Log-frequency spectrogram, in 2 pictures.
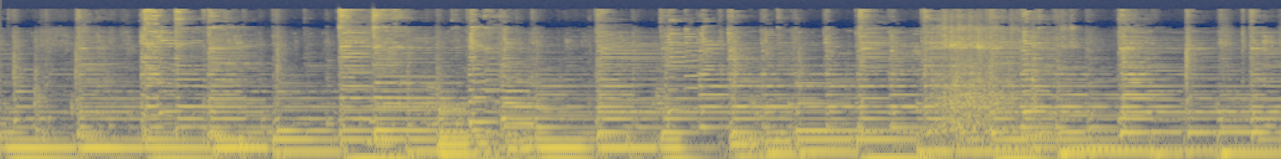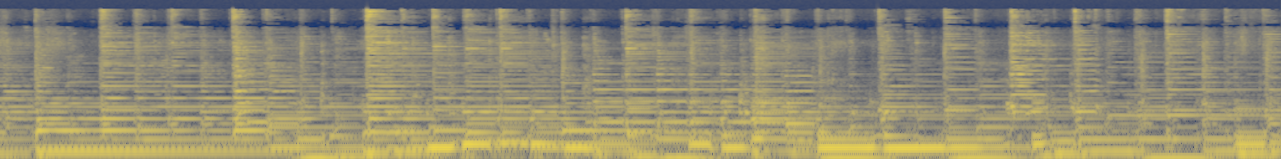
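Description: Acoustic guitars and a mandolin playing a slow niggun melody together, plucked and strummed, with a bass line stepping from note to note.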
